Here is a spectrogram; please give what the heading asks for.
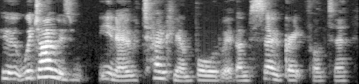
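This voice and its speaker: A woman's voice: on the low side, expressive, fairly quick, fairly bright tone. A woman talking casually as a podcast co-host, recapping and giving her opinions. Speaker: actor. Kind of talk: casual chat recapping a radio drama.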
